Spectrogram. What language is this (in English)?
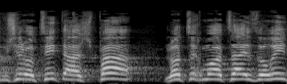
Hebrew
